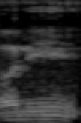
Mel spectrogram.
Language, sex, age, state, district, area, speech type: Nepali, male, 60+, West Bengal, Kalimpong, rural, spontaneous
